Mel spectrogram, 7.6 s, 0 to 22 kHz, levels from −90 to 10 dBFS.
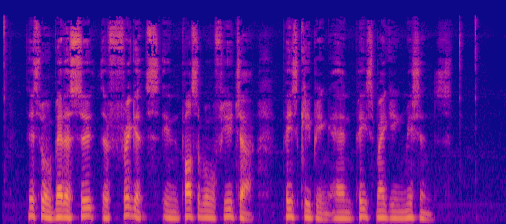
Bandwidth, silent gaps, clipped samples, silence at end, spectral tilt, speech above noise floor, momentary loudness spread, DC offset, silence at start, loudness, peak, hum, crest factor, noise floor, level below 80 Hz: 16.5 kHz; none; under 0.1%; 0.45 s; -4 dB/octave; 24 dB; 21 LU; under 0.1%; 0.05 s; -26 LUFS; -6 dBFS; none; 20 dB; -50 dBFS; -64 dBFS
